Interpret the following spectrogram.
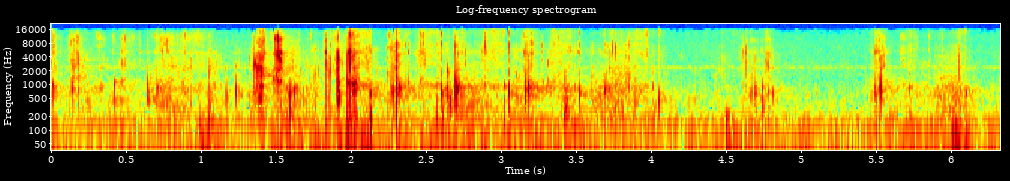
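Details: Hazel the dog eating a home-made Ube Roll and Cookie Cat dessert indoors; sharp crunches and chewing bites come in irregular bursts, loudest in the middle, then quieter scattered crunches.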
